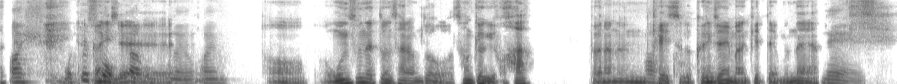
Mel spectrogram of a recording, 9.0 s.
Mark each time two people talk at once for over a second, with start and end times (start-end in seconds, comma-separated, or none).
none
